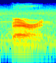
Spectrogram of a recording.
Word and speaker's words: Baron: Jack, and what's the official pronunciation? It is Baron.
